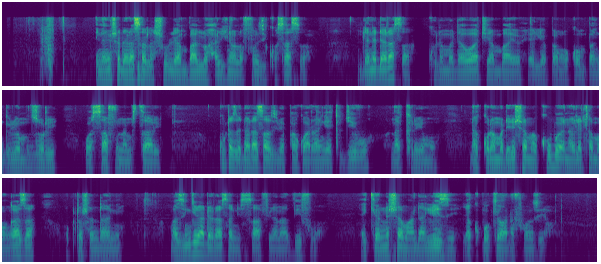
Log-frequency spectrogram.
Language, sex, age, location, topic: Swahili, male, 25-35, Nairobi, education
